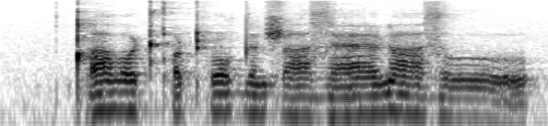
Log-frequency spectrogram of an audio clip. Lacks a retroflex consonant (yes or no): no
